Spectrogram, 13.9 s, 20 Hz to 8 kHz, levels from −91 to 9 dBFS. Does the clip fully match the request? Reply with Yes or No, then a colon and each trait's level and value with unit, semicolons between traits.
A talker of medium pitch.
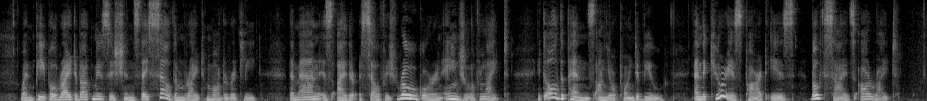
Yes: medium, 165 Hz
